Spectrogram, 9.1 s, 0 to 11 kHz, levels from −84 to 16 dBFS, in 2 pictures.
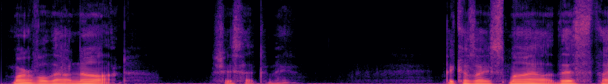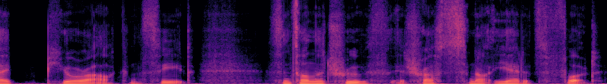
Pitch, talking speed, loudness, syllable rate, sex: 125 Hz, 165 wpm, -19 LUFS, 5.0 syllables/s, male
